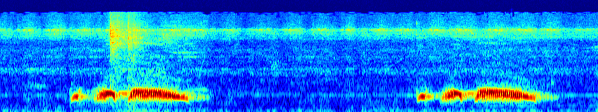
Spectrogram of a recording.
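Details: Captive spotted dove at a breeding farm near Hanoi, Vietnam, heard in the morning giving two low cooing phrases, each with short stuttering opening notes and a drawn-out, slightly falling coo.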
